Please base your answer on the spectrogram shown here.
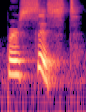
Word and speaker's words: persist: Word number 9: persist. خب هر دو تا اس رو با صدای سه داریم میخونیم همونطور که میبینید و استرس روی second syllable، روی بخش دوم هست.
